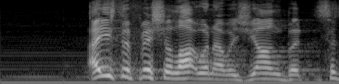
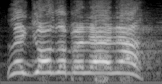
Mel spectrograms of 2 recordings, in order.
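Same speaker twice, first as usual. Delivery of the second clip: laughing shout, much higher; yelling; 12 semitones higher, 14 dB louder, faster than usual. Retold or imitated. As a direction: yell it through laughter. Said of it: "and I yell".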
